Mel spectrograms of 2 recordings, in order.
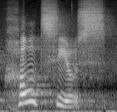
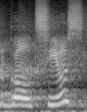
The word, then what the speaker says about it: Goltzius: Before Rembrandt, Hendrik Holtzius, or Goltzius, as in English he's sometimes pronounced.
